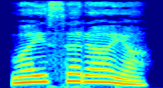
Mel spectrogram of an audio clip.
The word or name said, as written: ವೈಸರಾಯಿ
